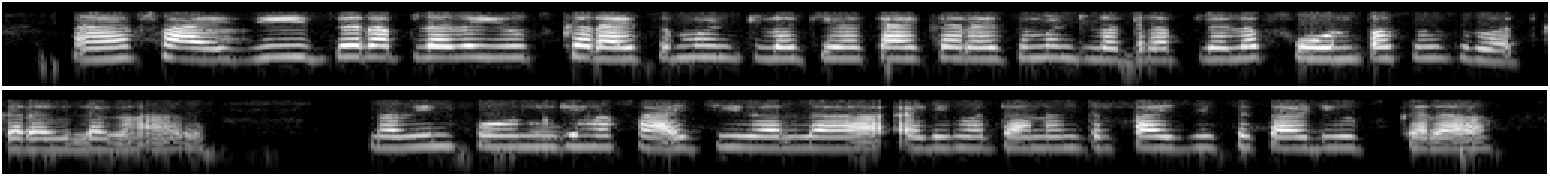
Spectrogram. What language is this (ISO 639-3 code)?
mar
